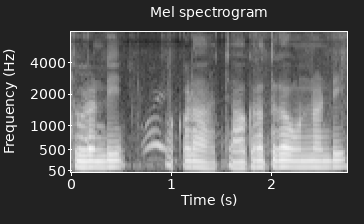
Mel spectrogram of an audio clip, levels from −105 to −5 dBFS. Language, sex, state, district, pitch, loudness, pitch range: Telugu, male, Andhra Pradesh, Sri Satya Sai, 130 Hz, -18 LUFS, 125-135 Hz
